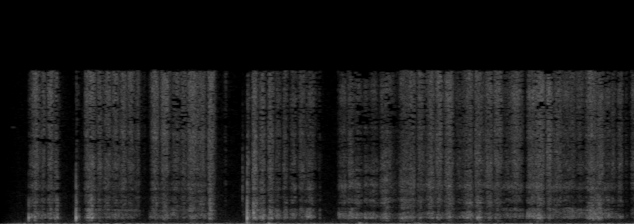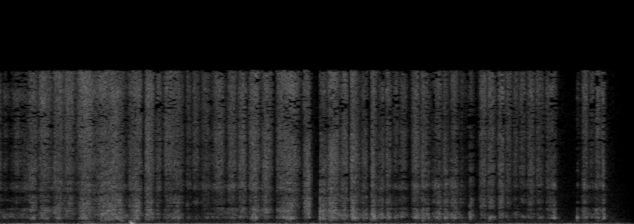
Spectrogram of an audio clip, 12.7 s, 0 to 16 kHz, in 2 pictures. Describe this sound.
Raw audio of writing on paper with a lead pencil. The recorder was placed a few centimeters away from the pencil and followed its path.
An example of how you might credit is by putting this in the description/credits:
The sound was recorded using a "H1 Zoom recorder" on 1st November 2016.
